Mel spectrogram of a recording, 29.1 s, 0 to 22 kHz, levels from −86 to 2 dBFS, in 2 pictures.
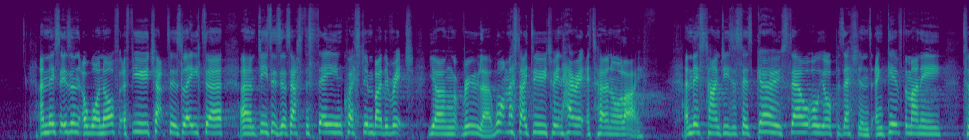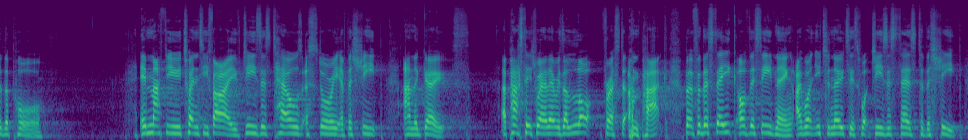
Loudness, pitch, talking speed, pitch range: -25 LUFS, 200 Hz, 185 wpm, 185-220 Hz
